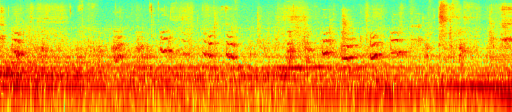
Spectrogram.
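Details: Young puppies, three Pekingese and French Bulldog litter being raised together by a Pekingese mother; repeated thin, high squeaks and whimpers overlapping in quick succession, with a low background hum.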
